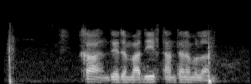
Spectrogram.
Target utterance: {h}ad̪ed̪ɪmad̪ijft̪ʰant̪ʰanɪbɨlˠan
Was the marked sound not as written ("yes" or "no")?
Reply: yes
